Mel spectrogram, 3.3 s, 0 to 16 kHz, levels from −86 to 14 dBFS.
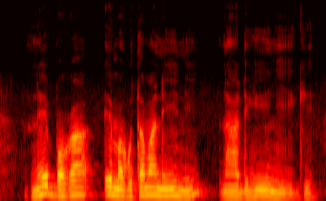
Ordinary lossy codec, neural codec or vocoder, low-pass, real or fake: AAC, 96 kbps; none; 14.4 kHz; real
